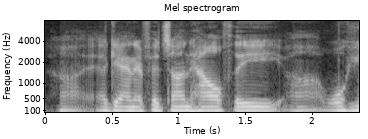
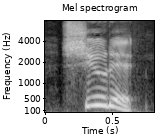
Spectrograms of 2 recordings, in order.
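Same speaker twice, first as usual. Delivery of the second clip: much higher mock order to shoot; imitated command; 13 semitones higher than usual. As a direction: bark it high like the impatient dad. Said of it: "this guy's telling him".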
